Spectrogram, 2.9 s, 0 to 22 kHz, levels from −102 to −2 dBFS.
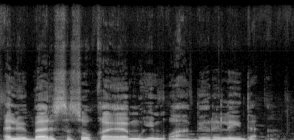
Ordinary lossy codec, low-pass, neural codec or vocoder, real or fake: none; none; none; real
